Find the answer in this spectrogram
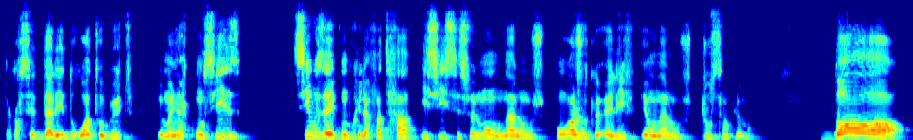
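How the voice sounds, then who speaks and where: A man's voice: sits high, lo-fi sound. A man teaching Arabic reading in a live online lesson, patiently sounding out syllables and praising his students by name.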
